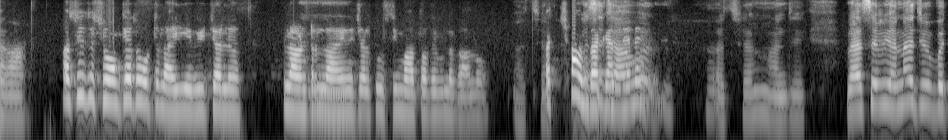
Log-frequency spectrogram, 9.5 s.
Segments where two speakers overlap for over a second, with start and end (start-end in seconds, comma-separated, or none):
none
